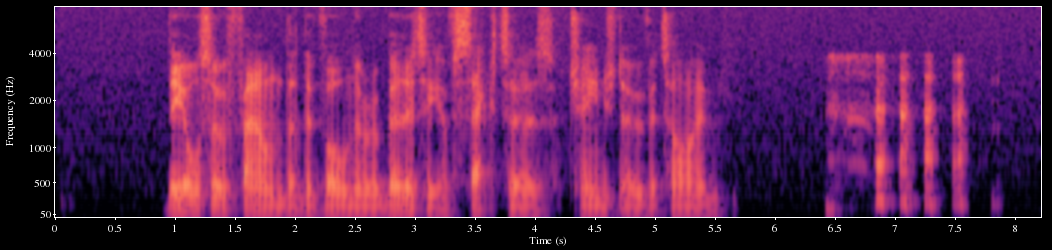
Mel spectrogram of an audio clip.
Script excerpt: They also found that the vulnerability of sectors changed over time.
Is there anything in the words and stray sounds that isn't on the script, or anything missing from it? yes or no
yes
